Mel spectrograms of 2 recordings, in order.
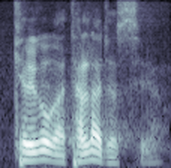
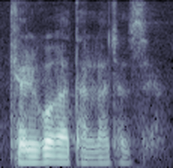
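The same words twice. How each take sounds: First: Said in the usual way. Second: 결과가 달라졌어요 repeated softer, sinking; quiet echo. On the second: Shown as a demonstration. Preacher echoes his point to the congregation, softly. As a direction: let it settle, softly.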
